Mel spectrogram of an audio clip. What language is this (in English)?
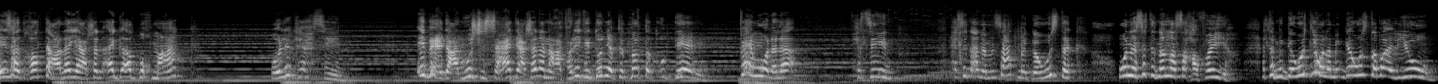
Arabic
